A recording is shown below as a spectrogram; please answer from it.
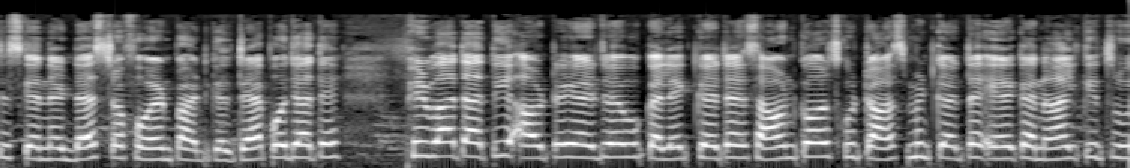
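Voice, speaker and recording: A woman with a high, slightly mellow, clear and resonant voice gives a classroom biology lecture in a Pakistani Urdu accent. She explains things step by step, poses questions and answers them herself, and switches into English terms.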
